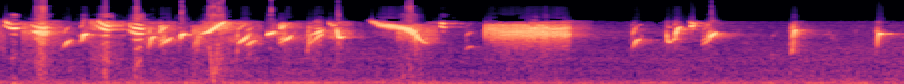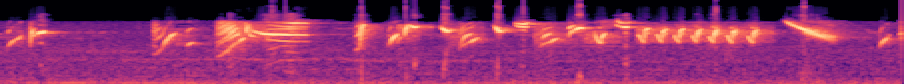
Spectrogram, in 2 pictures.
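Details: European goldfinch, Algerian bird, delivers a long, fast, jumbled twittering song with a harsh buzzy note, clipped chirps, downward sweeps and a closing rapid trill, recorded near with little background.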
